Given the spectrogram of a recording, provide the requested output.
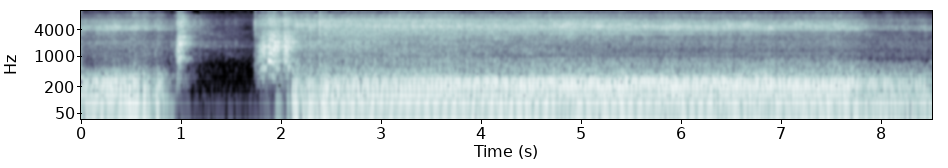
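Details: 1981 Suzuki GS650GL during rebuild with new battery, plugs, oil, filter and pod filters: starts after brief crank, settles into steady, even multi-cylinder idle on choke, no knocks or misfires; normal running, small carb fuel leak suspected.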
